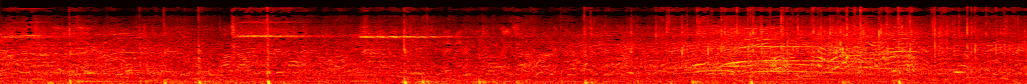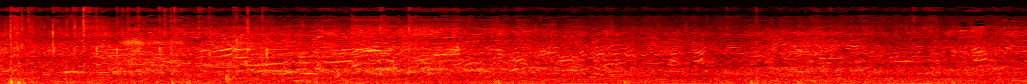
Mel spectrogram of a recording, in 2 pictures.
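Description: A volleyball being struck by hands during a rally: a few sharp slaps in the first few seconds. Underneath runs the chatter and shouting of spectators and players, which swells in the middle.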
